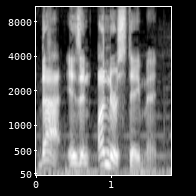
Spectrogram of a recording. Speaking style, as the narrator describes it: Jefferson snapped

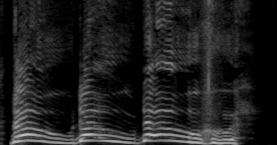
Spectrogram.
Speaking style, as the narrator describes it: Jessica's mind screams

